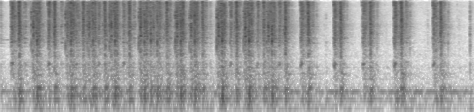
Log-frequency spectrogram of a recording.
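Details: IBM Selectric typewriter under power after leveling the latch trigger plate that caused self-triggered return, index and backspace: rapid fairly even clacking over low motor hum, no runaway repeats; works normally.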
